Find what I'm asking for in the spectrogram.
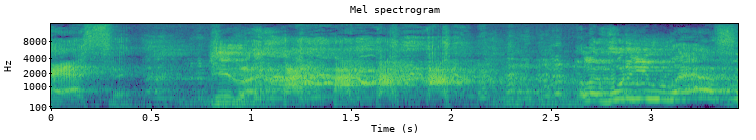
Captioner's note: laughing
